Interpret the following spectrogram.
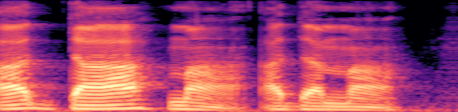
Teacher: You have the aleph, so you kind of look through the aleph to the vowel point. That is a patach shva. It's a composite shva. So it's a short ah sound.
